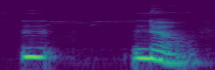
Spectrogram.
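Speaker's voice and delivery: put-on hesitant small girl. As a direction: falter then refuse like a small child.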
